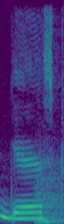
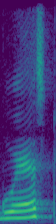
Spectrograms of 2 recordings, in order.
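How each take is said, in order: First: The word starts with a plain g sound. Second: The word starts with a gw sound. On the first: The speaker calls it right. "गेस्ट पढ़ते हैं" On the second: The speaker calls it wrong. "इसको ग्वेस्ट नहीं पढ़ते हैं"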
